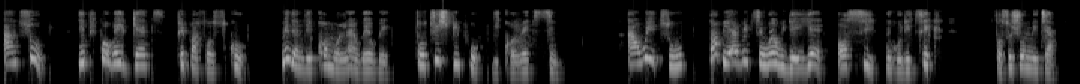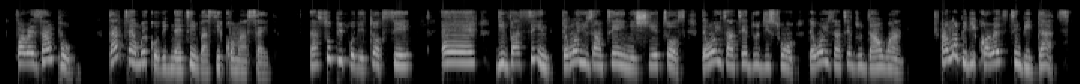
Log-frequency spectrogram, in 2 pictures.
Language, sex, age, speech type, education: Nigerian Pidgin, female, 30-45, spontaneous, tertiary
